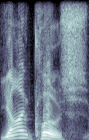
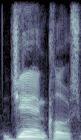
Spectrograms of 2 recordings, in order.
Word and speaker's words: Jann Klose: Jann Klose will be our guest in a little while.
